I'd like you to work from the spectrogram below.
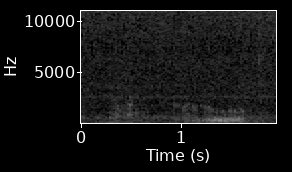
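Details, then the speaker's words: Adult man's stomach growling, which he attributes to eating less: a low, gurgling rumble that swells and fades over about a second. "Why is my stomach growling? Because you're eating less. That's why."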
